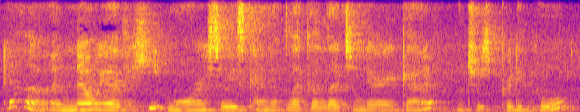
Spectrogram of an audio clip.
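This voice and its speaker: Hushed and unhurried, the young woman behind a card-opening channel murmurs commentary and reads from her cards, ASMR style, through a binaural microphone. Her voice sits in the middle range, the space sounds roomy, and the background is noisy.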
